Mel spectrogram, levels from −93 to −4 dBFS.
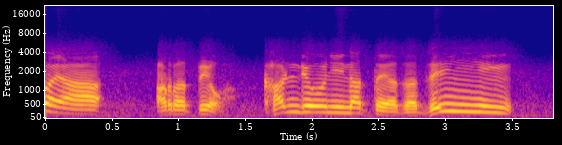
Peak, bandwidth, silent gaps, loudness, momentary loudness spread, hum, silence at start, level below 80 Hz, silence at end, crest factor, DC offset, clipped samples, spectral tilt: -2 dBFS; 4.4 kHz; none; -16 LUFS; 8 LU; none; 0 s; -60 dBFS; 0.3 s; 14 dB; under 0.1%; under 0.1%; -9.5 dB/octave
